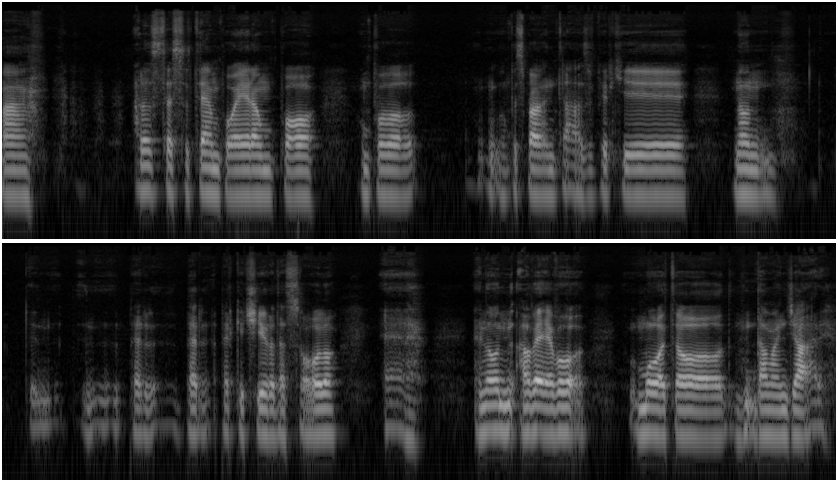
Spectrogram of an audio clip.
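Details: Stuttering with audible repetitions of words and phrases, in an adult Hungarian speaker talking in Italian as a second language.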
